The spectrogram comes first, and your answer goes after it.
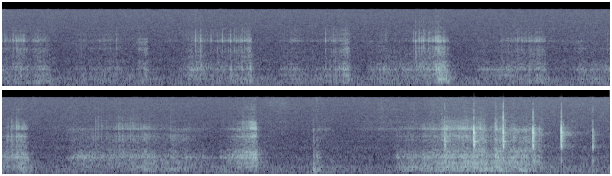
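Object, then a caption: Bamboo wood phone stand. Fingertips and nails scratch and tap the surface of a small solid bamboo wood phone stand lying on a table. Quiet, airy scratching strokes come in bursts, then a run of brighter, sharper taps clicks out near the end.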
